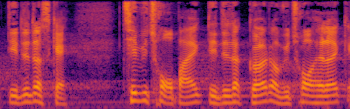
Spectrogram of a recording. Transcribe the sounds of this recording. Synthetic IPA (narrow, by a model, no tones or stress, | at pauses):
d̥e̝ɐd̥e̝d̥ɑ̈sɡ̥æ | t͡sʰe̝ʋit͡sʰʁo̝̰ːɐb̥ɑ̈ːe̝ɡ̥̚d̥e̝æɐd̥e̝d̥ɑ̈ɡ̥ɶɐɾ̥e̝ɒ̽ʋit͡sʰʁo̝ːɦel̰ɐe̝ɡ̥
